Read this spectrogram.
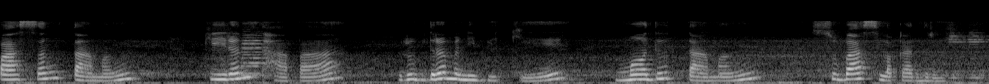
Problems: constant background noise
